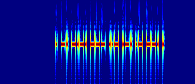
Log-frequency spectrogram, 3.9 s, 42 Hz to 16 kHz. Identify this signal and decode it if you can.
Morse code, heard as a keyed tone, about 44 wpm, 700 Hz. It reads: ENCOURAGE
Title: Top 1251-1500 Words 45wpm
